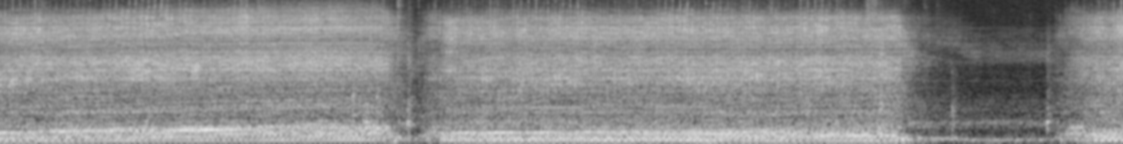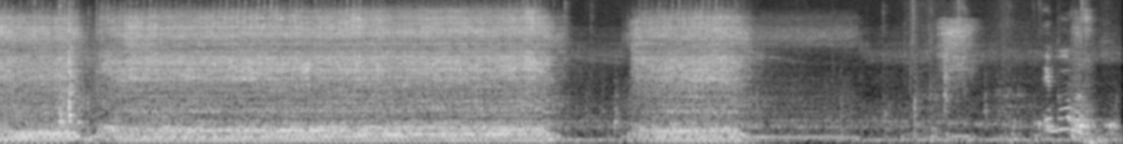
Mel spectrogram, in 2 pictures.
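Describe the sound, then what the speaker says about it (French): A powerful truck hauling an excavator in a video game roars with a loud, steady engine drone that briefly drops away a few times before surging back. "Le bruit du camion qui est quand même impressionnant."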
